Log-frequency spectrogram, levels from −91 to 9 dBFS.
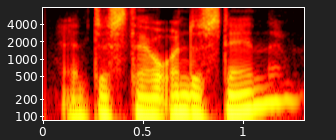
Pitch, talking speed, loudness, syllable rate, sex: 125 Hz, 230 wpm, -17 LUFS, 6.1 syllables/s, male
